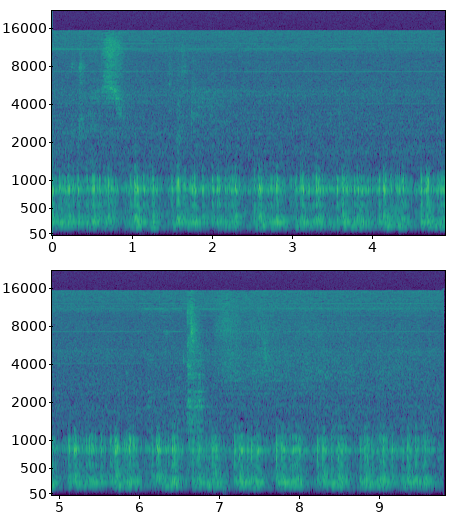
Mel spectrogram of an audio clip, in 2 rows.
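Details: Fetal heartbeat on a Doppler monitor during a non-stress test at 40 weeks of pregnancy with polyhydramnios, reactive reading: rapid whooshing pulses, roughly 115–140 a minute.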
